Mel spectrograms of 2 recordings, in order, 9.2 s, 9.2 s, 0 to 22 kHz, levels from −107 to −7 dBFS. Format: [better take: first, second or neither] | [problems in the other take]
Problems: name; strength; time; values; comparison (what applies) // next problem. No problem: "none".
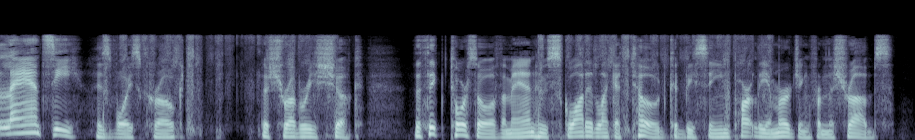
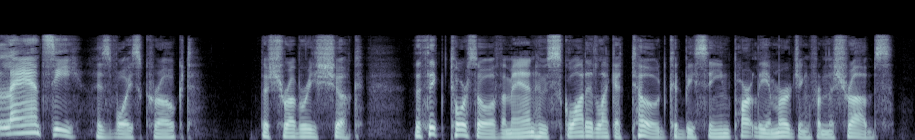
second | noise reduction (neural mask model Resemble Enhance denoiser)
